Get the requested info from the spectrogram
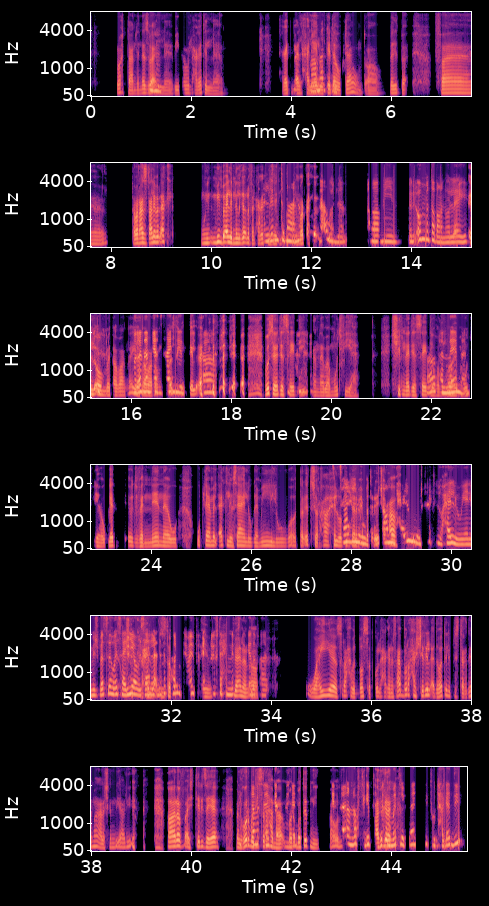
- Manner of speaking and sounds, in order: distorted speech; unintelligible speech; chuckle; chuckle; laugh; laugh; unintelligible speech
- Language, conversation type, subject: Arabic, podcast, إيه أكتر أكلة بتهون عليك لما تكون مضايق أو زعلان؟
